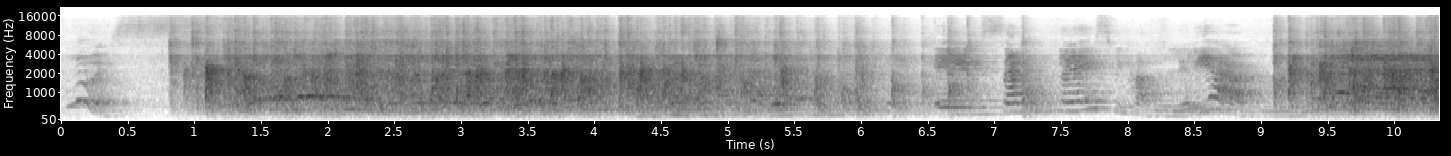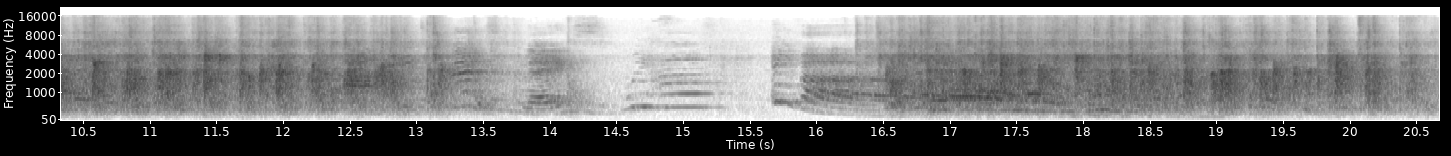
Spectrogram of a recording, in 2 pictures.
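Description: A large group of young children shout out together in chorus.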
